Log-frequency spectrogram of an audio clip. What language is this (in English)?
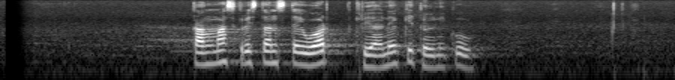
Javanese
